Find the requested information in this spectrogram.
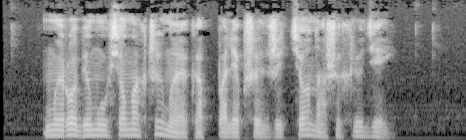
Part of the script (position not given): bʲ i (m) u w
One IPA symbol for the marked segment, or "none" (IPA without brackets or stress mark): m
